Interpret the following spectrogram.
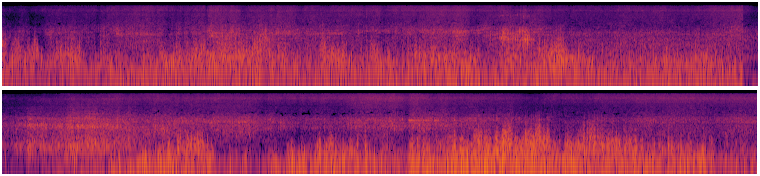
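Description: Wind buffeting the microphone: a loud, uneven rushing noise that swells and eases throughout, dipping briefly about eleven seconds in.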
